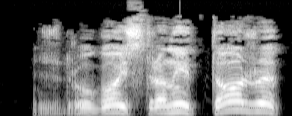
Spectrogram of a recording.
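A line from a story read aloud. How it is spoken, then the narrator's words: Shout. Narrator (Russian): крикнул Язон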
